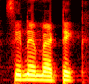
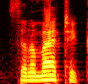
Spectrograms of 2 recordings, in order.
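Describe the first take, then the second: First: The syllables are given equal stress throughout. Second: The second-last syllable is louder, longer and higher. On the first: The speaker calls it wrong. "ऐसा नहीं होता, ... तो हम तो बराबर का stress दे रहे हैं" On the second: The speaker calls it right. "तो म पे मैंने जोर दिया"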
